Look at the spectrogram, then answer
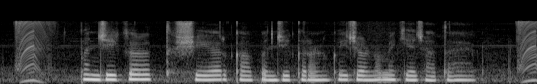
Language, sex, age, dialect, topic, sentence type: Hindi, female, 18-24, Hindustani Malvi Khadi Boli, banking, statement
